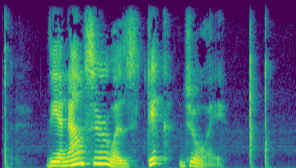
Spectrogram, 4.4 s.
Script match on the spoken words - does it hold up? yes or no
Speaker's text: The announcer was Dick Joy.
yes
